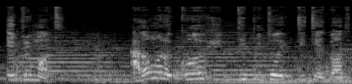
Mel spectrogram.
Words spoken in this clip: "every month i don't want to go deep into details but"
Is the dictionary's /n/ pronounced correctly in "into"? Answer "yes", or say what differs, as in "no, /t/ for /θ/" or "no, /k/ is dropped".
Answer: no, /n/ is dropped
